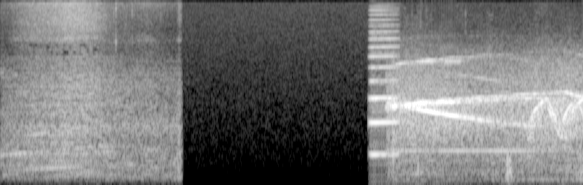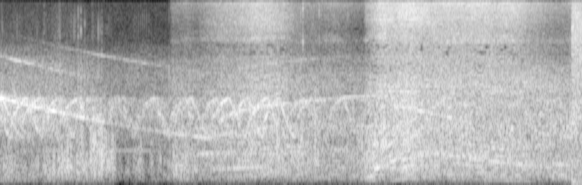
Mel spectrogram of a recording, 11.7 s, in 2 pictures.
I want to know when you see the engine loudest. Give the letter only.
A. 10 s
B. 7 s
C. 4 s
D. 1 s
A.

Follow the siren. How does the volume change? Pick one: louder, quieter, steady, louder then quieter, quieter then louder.
quieter.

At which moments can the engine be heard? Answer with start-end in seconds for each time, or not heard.
0.0-1.9, 7.5-11.6.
